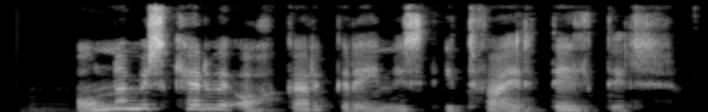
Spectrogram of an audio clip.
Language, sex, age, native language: Icelandic, female, 40-49, Icelandic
